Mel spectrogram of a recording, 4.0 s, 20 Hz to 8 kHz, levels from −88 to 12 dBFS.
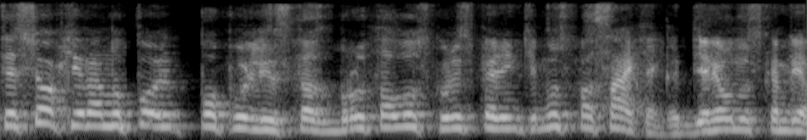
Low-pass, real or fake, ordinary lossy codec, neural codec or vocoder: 7.2 kHz; fake; AAC, 32 kbps; codec, 44.1 kHz, 7.8 kbps, Pupu-Codec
